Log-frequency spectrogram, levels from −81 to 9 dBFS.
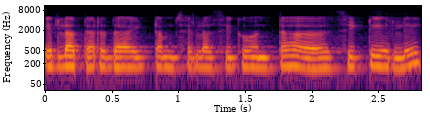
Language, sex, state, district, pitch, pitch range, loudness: Kannada, female, Karnataka, Dakshina Kannada, 160 Hz, 155-165 Hz, -19 LUFS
